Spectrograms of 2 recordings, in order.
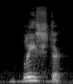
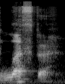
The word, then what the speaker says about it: Leicester: it's i'm gonna say it's a it's leicester leicester it is leicester that's very good yeah i was gonna say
